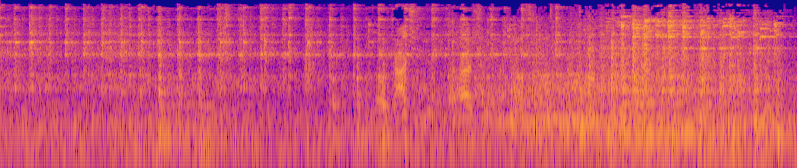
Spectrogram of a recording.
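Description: A crusher machine roars steadily.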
